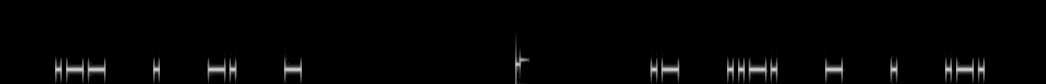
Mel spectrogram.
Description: Morse code, heard as a keyed tone, about 23 wpm, spaced as for 13 wpm, 700 Hz. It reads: WENT AFTER
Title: 3x Character Spacing - Top 300 Words - 22wpm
